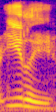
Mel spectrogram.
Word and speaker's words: Ely: We only made it as far as Eli or Ely. I always want to say Eli, and it's not Eli.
